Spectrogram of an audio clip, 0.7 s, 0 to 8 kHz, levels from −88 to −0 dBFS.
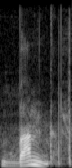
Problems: constant background noise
